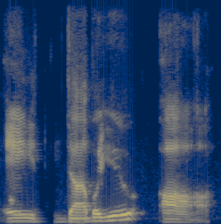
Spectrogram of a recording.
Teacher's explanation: I think of it as a rounder version of ah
